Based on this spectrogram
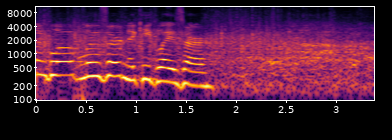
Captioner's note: applause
